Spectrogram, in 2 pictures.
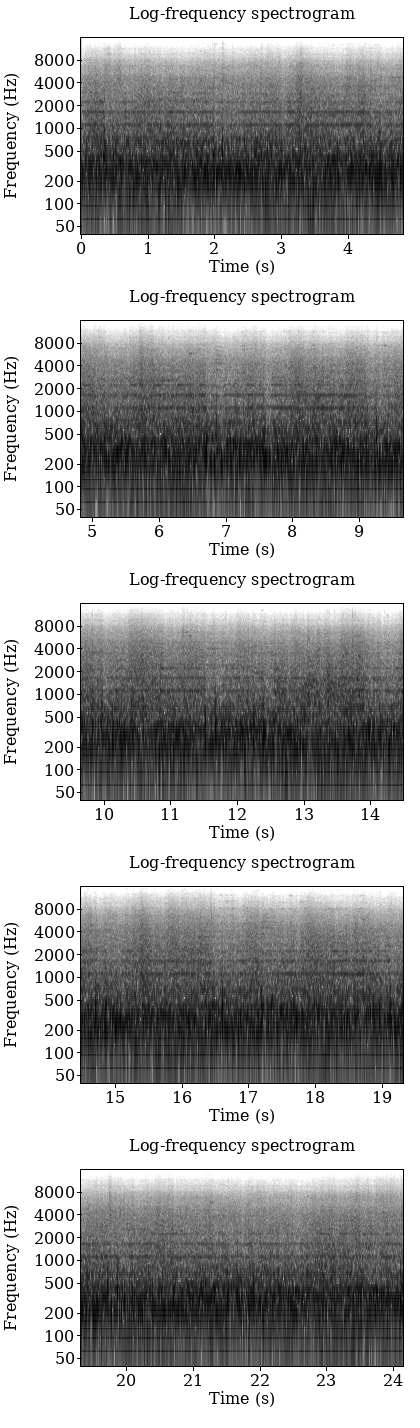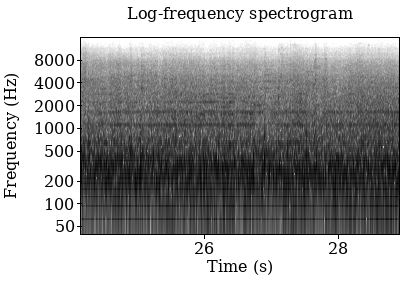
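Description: Freight train of auto-rack cars rolling past at speed: a steady rumble of steel wheels on rail with a repeated clickety-clack of wheels crossing rail joints. A faint steady high whine runs through it.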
